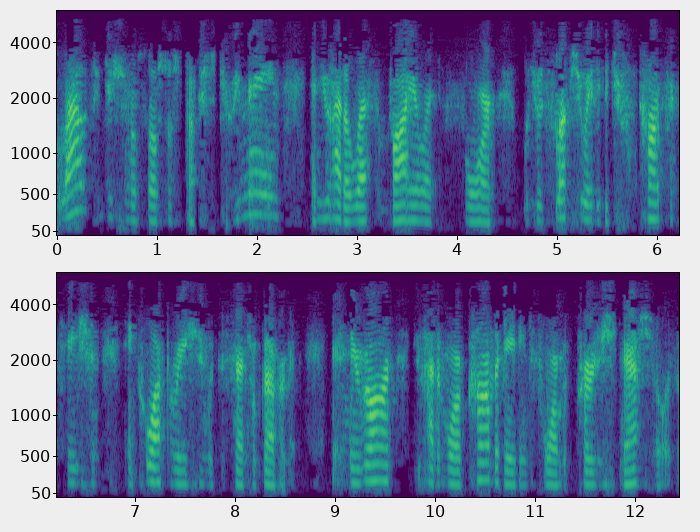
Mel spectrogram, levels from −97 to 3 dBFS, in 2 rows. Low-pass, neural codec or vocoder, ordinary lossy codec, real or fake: 5.4 kHz; vocoder, 22.05 kHz, 80 mel bands, HiFi-GAN; MP3, 24 kbps; fake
